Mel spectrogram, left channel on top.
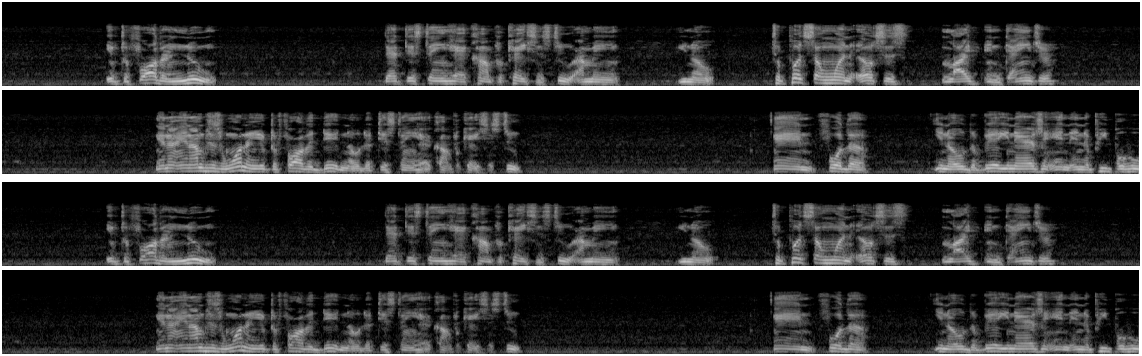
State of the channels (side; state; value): right; quieter; 3.1 dB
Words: if the father knew that this thing had complications too. I mean, you know, to put someone else's life in danger. And I'm just wondering if the father did know that this thing had complications too. And for the billionaires and the people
